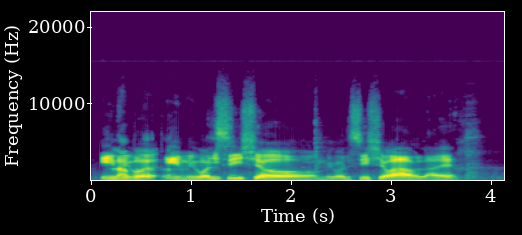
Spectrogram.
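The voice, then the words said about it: Put-on Argentine Spanish accent. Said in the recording (Spanish): “tú ahora acabas de hablar en acento argentino”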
